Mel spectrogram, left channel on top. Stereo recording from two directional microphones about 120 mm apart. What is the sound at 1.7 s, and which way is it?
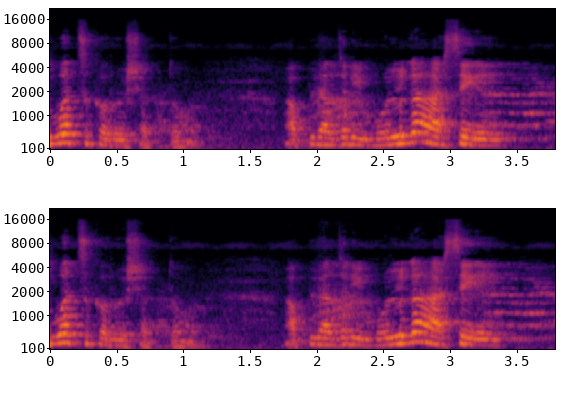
A woman's voice, 25° left (ahead or behind).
